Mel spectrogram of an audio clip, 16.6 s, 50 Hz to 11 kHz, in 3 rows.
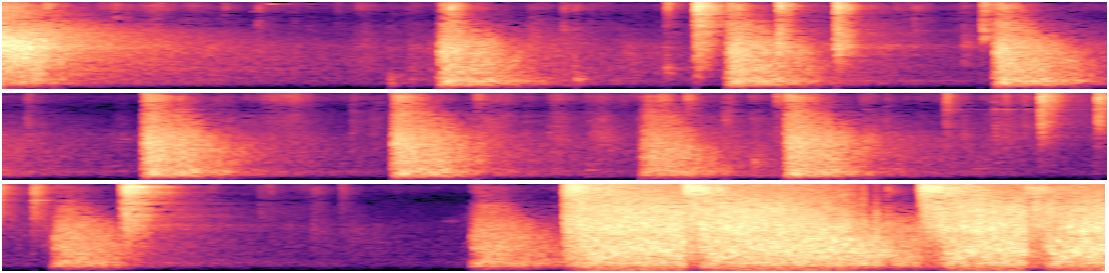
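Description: Gunshots at an indoor range: about a dozen single shots, roughly a second apart, each ringing out in the echo. Near the end comes a loud, overloaded stretch of rapid gunfire as a Glock 22C pistol is fired.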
